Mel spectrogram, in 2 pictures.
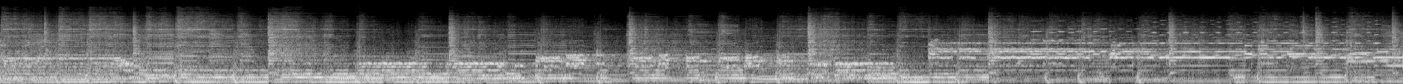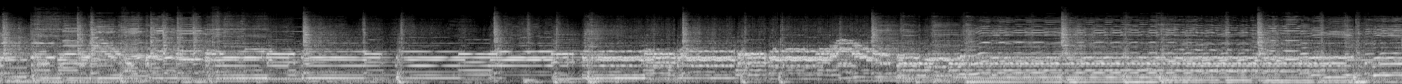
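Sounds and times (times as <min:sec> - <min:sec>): drum and cymbal hits: 0:00.0 - 0:22.2
blues band playing: 0:00.0 - 0:28.0
organ chords and runs: 0:00.0 - 0:28.0.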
